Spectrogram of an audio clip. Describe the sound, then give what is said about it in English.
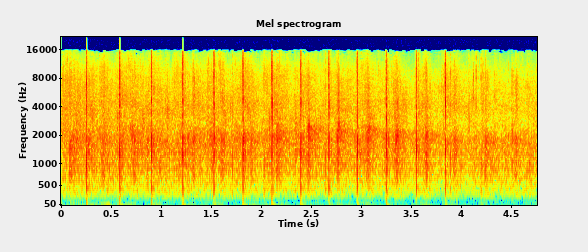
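An audience applauds steadily for several seconds in thanks to a deacon and a priest for their ministry, a dense wash of clapping with sharp, prominent claps popping out at a fairly even rhythm; no one speaks over it. “Let's give them a nice round of applause for their ministry.”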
